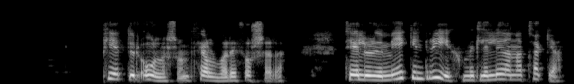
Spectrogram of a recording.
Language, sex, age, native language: Icelandic, female, 30-39, Icelandic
